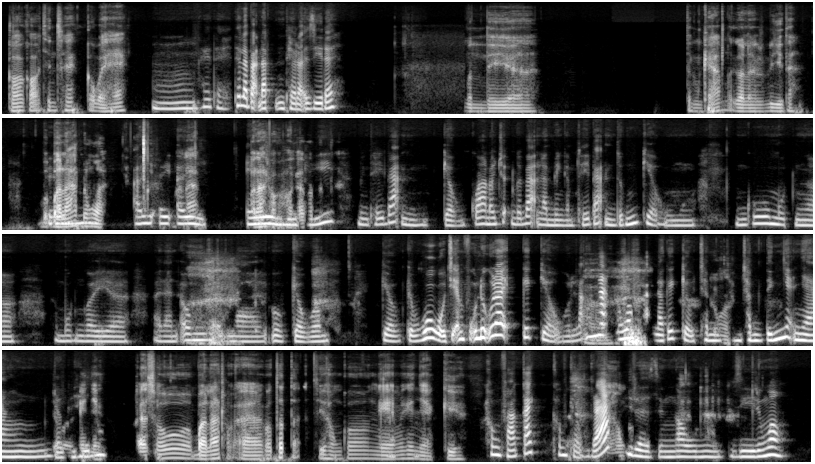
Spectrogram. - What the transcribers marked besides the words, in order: static; other background noise; tapping; distorted speech; tsk; chuckle; tsk; chuckle; chuckle
- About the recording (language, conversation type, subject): Vietnamese, unstructured, Bạn thường thể hiện cá tính của mình qua phong cách như thế nào?
- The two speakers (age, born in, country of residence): 25-29, Vietnam, Vietnam; 30-34, Vietnam, Vietnam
